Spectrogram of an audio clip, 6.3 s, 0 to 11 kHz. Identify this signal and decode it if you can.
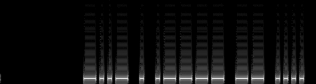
Morse code, heard as a keyed tone, about 15 wpm, 700 Hz. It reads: XE1MH
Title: DXCC-100 Call Signs - 5 Characters - Repeated 3x - 15wpm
